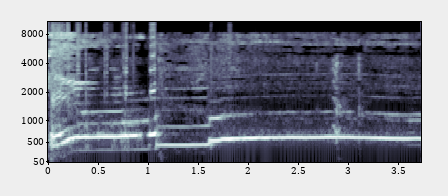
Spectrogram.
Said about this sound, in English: We do FaceTime every Thursday night so the dogs can see each other. The whining, the howling.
